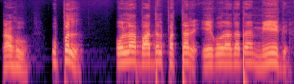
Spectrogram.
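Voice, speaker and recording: A man leads a coaching lesson on questions, patiently repeating each answer for his students. His voice sits a little high and sounds smooth and clear. The room is dry and close to the mic. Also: takes it slowly, no room sound. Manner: explains patiently, repeats answers, addresses students as brothers and friends. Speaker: exam coaching teacher. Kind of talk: classroom lecture on Hindi exam questions.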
